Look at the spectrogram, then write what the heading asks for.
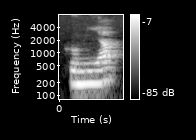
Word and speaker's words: comía: Comia, comias, comia, comiamos, comiais, comian. Très bien, avec l'accentuation sur la i.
